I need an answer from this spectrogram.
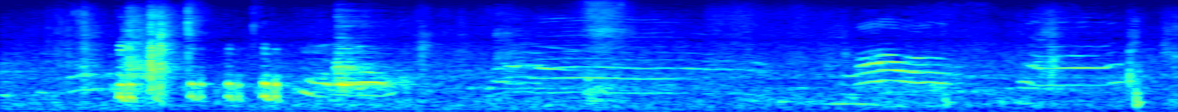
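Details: Cat indoors making several meows, some short and chirping, others longer and wavering, with soft knocking sounds early on.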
